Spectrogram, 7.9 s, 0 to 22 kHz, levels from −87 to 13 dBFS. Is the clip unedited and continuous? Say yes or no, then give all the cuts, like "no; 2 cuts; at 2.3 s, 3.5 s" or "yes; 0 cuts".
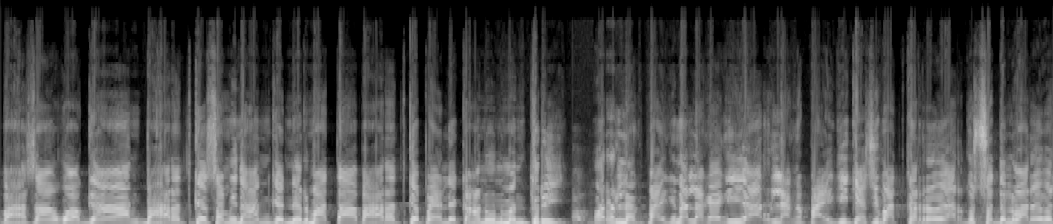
no; 1 cut; at 4.3 s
